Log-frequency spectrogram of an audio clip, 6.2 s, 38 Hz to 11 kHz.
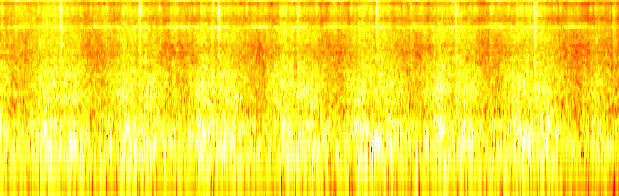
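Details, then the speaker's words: New Holland 311 square baler after replacing the feeder tine bearing caps and a welded part: steady rhythmic feeder clatter about once a second, no rubbing or wobble; runs smooth and healthy. "I think we got it, and it's running pretty smooth. My baler didn't blow up when I fired it up, so that's all good."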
